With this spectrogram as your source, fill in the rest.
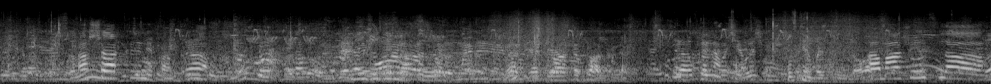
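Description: A young girl talks in a high voice close by.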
